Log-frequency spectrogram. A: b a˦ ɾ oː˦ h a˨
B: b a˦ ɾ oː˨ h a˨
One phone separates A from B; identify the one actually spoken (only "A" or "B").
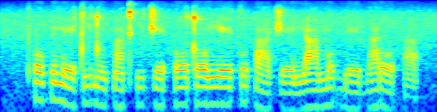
B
